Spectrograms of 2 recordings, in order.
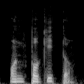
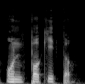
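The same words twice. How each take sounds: The two takes are said the same way.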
